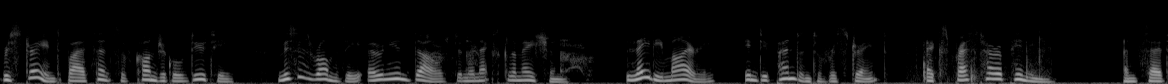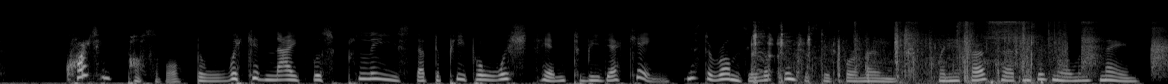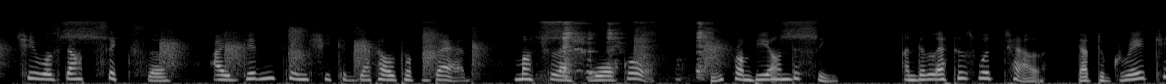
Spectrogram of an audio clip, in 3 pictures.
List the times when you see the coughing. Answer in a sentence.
The coughing can be heard from 4.2 to 6.0 s, from 19.1 to 19.8 s and from 28.7 to 30.5 s.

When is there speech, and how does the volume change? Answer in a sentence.
The speech can be heard from 0.0 to 31.8 s, at a steady volume; and briefly from 32.4 to 34.9 s.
